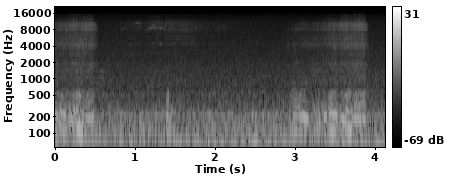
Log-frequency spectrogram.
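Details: Sleeping Puggle dog: loud, fluttering, rumbling snores at the start and end with a quiet pause between, described as sounding human-like; heavy snoring.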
